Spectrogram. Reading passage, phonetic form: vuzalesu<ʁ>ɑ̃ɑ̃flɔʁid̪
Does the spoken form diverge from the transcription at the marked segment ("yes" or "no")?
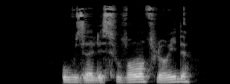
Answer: yes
